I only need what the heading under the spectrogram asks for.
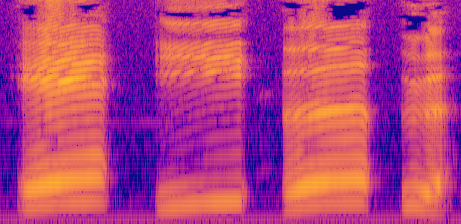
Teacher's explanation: Ичке үндүүлөрдү айтканда тилдин учу алга карай бир аз жүткүнүп, тилдин ортосу таңдайды көздөй көтөрүлөт да, өпкөдөн чыгып келе жаткан аба ичке чыгат. И, Ö, Ü. Ал эми эринге карай эрин үндүүлөр, эринсиз үндүүлөр деп бөлүнөт.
